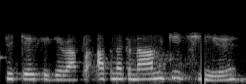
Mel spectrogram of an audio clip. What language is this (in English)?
Maithili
